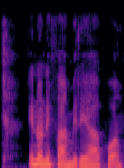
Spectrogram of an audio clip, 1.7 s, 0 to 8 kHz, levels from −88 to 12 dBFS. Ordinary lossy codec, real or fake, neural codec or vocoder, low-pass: none; real; none; 7.2 kHz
